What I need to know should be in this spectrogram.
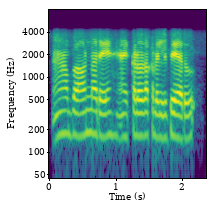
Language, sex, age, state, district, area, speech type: Telugu, female, 45-60, Telangana, Hyderabad, urban, conversation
